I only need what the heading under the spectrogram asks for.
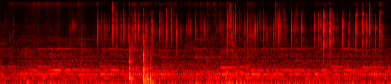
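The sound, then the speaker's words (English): Playing cards being shuffled, a rapid flurry of soft papery flicks and taps that rise and fall in quick bursts, with a faint steady hum underneath and no talking. “Do you want me to shuffle?”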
